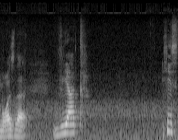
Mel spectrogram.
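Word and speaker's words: Wiatr: Viatr. His name was Leon, and mine was. This is the name. How do you spell that last name? The last name, Viatr, W-I-A-T-R.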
